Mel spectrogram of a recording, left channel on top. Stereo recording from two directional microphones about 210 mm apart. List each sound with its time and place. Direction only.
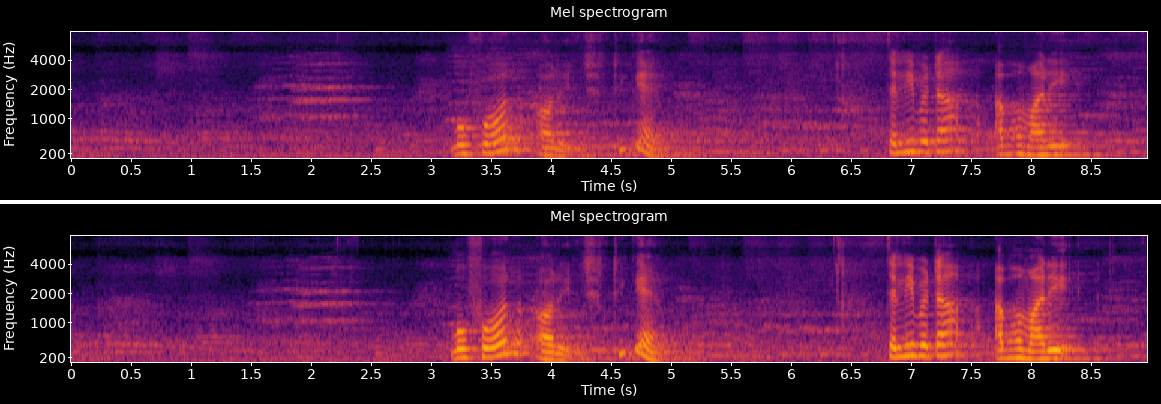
3.2 s a woman's voice: 40° right (ahead or behind)
6.7 s a woman's voice: 45° right (ahead or behind)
